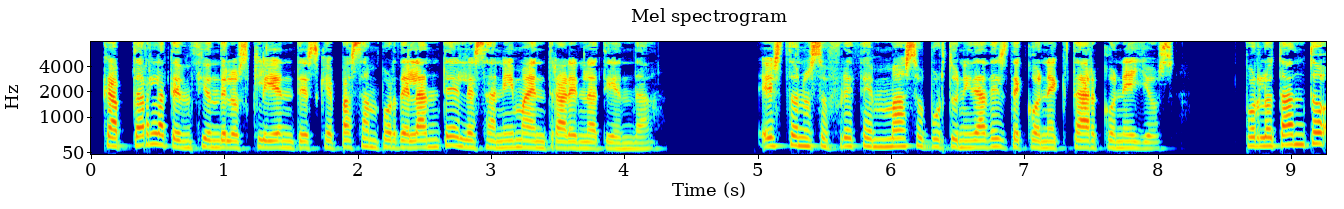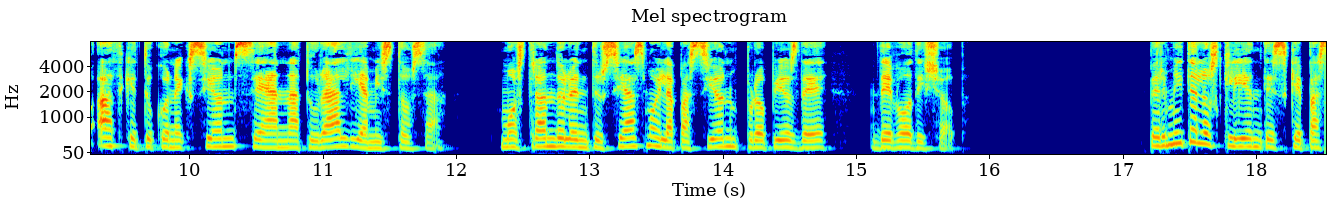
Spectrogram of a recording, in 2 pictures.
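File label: Spanish European, Corporate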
